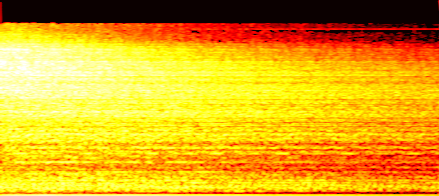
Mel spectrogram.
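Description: Cartoon rumble sound effect: a loud, noisy rumble with a low throbbing beat that slows and gradually fades.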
